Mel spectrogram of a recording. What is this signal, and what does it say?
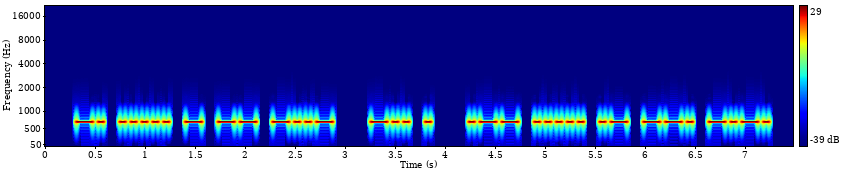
Morse code, heard as a keyed tone, about 22 wpm, 700 Hz. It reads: N5TMX DE W5AGC
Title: USA Callsign DE Callsign - 5 Characters - 22wpm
